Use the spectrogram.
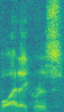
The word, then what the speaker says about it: Whitaker: I found out that the old English pronunciation of white Acres or Whitaker was white acres oh really okay but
